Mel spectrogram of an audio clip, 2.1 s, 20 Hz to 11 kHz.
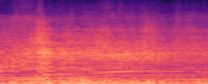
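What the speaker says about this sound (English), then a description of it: "B8 Gran Coupe with launch control." A 2022 BMW Alpina B8 Gran Coupe's 4.4-liter twin-turbo V8 roars hard under launch-control acceleration, a loud, steady engine drone with rising tone and rushing wind, heard from inside the car.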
